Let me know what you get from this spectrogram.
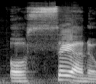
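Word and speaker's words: océano: espanol CIA sent escrito Oh say ah no when I have to open vowels together ar it creates what's called a yacht of two syllables Co more linear linear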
